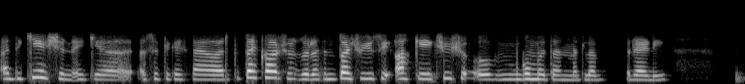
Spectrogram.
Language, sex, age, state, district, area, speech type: Kashmiri, female, 18-30, Jammu and Kashmir, Budgam, rural, conversation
